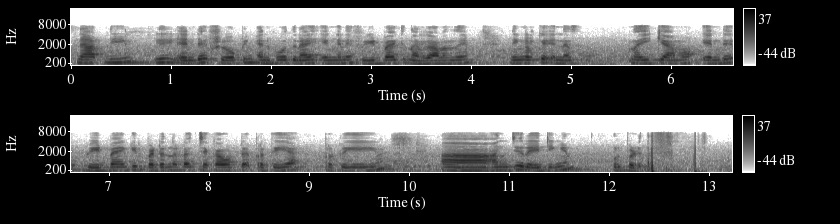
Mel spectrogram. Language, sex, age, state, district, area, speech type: Malayalam, female, 45-60, Kerala, Pathanamthitta, rural, read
